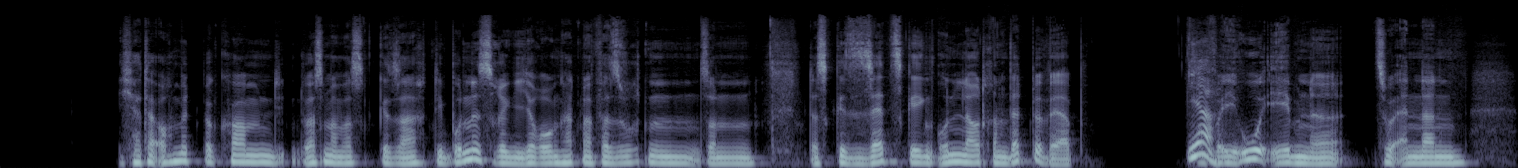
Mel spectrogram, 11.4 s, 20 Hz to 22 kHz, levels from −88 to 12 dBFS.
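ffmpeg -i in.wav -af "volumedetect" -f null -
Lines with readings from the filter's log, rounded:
mean_volume: -23.7 dB
max_volume: -10.2 dB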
